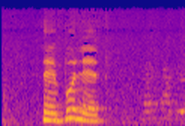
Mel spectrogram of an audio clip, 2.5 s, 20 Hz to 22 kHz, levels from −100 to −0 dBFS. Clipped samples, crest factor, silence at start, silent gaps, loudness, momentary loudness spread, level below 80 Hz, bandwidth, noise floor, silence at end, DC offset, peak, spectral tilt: under 0.1%; 18 dB; 0.55 s; none; -21 LUFS; 23 LU; -64 dBFS; 16.5 kHz; -49 dBFS; 0 s; under 0.1%; -6 dBFS; -4.5 dB/octave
